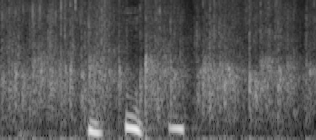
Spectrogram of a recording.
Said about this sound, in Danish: Klapp litt for Toril.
